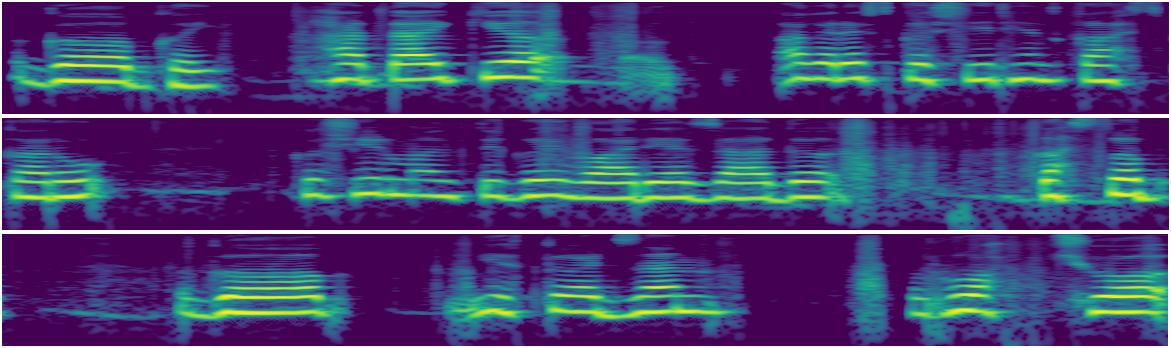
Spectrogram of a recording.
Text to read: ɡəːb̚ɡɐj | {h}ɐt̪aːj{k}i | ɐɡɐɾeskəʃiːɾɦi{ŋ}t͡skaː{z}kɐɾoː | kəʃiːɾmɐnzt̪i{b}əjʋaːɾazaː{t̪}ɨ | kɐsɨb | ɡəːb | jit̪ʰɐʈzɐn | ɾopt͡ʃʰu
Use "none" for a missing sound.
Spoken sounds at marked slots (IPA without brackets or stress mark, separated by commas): h, k, n, s, ɡ, d̪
